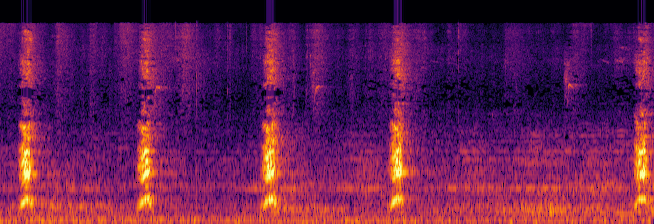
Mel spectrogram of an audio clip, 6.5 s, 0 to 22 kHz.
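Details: Bracco Italiano from the Del Cuore di Leonessa line giving single loud barks spaced about 1.2 seconds apart, with a short pause before the last one; little else audible.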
